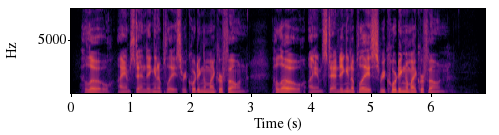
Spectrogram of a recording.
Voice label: Various Room Mic Test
